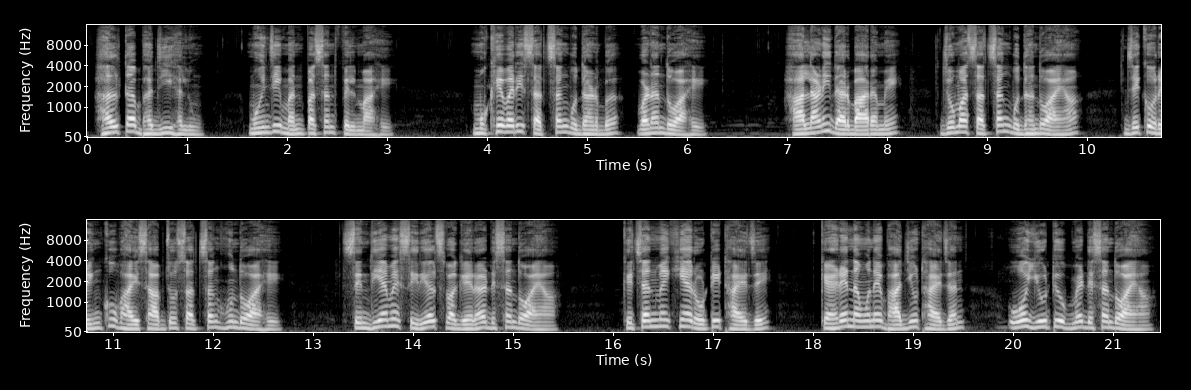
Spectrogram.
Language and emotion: Sindhi, neutral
